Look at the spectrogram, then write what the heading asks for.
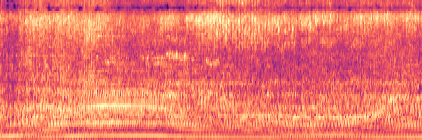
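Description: Car engine revving hard: it climbs in the first second, holds high, dips, and climbs again before easing off near the end.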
